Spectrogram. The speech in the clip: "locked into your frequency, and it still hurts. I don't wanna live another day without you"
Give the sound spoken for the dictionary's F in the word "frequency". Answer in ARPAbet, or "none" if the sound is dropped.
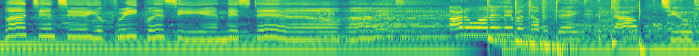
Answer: F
